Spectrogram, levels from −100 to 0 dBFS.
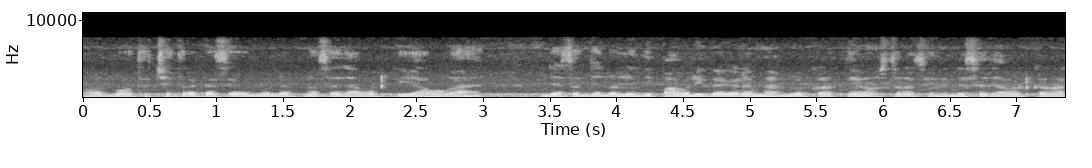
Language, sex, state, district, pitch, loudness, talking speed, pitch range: Hindi, male, Chandigarh, Chandigarh, 105 Hz, -14 LUFS, 205 wpm, 105-110 Hz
